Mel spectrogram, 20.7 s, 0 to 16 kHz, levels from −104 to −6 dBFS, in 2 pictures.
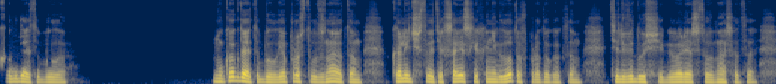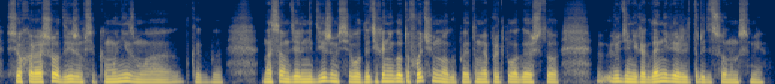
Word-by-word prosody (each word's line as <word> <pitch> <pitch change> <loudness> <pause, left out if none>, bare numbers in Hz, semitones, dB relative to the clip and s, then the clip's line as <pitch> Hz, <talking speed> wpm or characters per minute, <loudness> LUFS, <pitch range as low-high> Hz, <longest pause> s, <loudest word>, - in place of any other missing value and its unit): Когда 135 -1 -2
это 115 -1 -3
было? 110 -1 -5 1.9
Ну, 135 -1 -2
когда 170 +1 +5
это 125 0 -2
было? 115 -1 -1
Я 125 +1 +1
просто 130 0 -3
вот 120 - -2
знаю 125 +2 0
там 110 -1 -4 0.3
количество 140 -1 +1
этих 115 -1 -2
советских 130 -3 0
анекдотов 125 +1 +1
про 115 -1 -6
то, 115 0 -5
как 105 -1 -8
там 105 +1 -8 0.4
телеведущие 125 -2 -1
говорят, 115 +1 +1
что 115 0 -5
у - - -5
нас 110 0 -4
это 110 +1 -8 0.3
всё 135 - +2
хорошо, 125 +4 +4
движемся 120 -1 0
к - - -22
коммунизму, 125 -2 0
а 110 +1 -6 0.2
как 110 -2 -8
бы 110 0 -11 0.5
на 120 -1 +1
самом 130 0 +2
деле 125 0 +3
не 120 0 +3
движемся. 135 -1 0
Вот 120 -1 +2
этих 120 +3 -1
анекдотов 140 -2 +3
очень 160 0 +2
много, 120 -6 +1
поэтому 115 +2 -1
я 120 - +2
предполагаю, 115 0 +1
что, 115 +1 -2
э, - - -11 0.5
люди 135 -1 -1
никогда 120 0 +4
не 150 +1 +3
верили 125 -5 +4
традиционным 110 -1 -3
СМИ. 105 -1 -8
120 Hz, 160 wpm, -24 LUFS, 110-130 Hz, 1.9 s, когда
